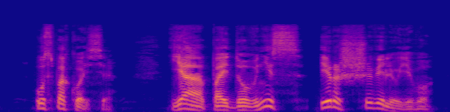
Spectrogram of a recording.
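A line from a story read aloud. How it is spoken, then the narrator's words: Calm voice. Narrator (Russian): спокойным голосом произнес Шеллинг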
